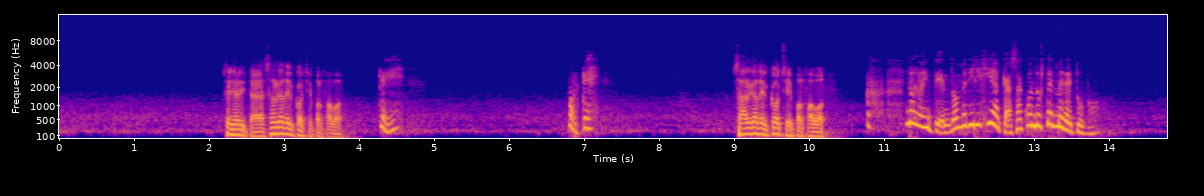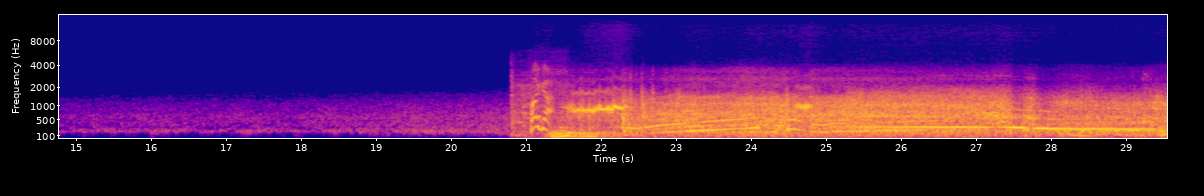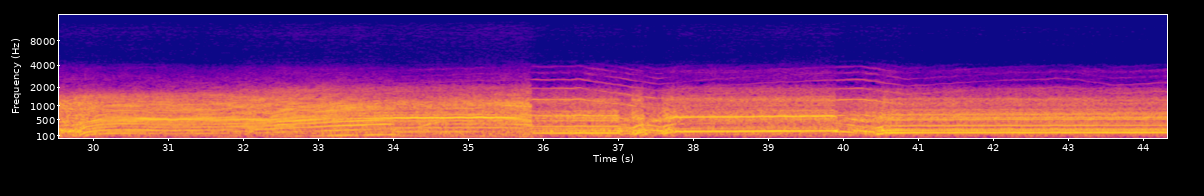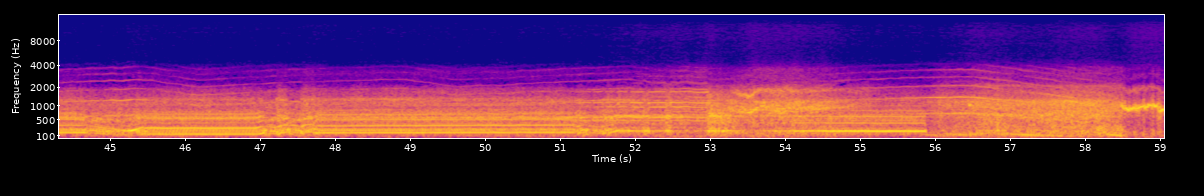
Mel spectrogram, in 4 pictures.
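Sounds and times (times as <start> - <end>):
sports car engine revving: 22.2 - 55.9.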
